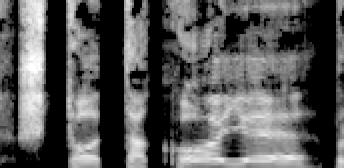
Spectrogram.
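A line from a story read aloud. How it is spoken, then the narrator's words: Roaring. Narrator (Russian): проревел Нетвердаебл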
